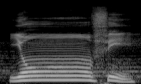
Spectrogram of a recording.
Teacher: নুন সাকিনের পরে ইকফার হরফ ফা আসার কারণে এখানে ইকফা গন্নাহ করে পড়তে হবে।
